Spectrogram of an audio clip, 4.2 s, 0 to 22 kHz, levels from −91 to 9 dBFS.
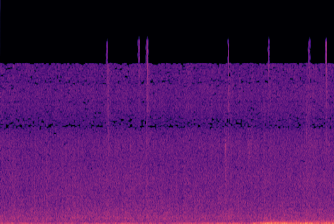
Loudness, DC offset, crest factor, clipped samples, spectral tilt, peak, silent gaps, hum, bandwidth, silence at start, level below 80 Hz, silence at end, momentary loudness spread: -31 LUFS; under 0.1%; 20 dB; under 0.1%; -5 dB/octave; -10 dBFS; none; none; 18 kHz; 0 s; -40 dBFS; 0 s; 11 LU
